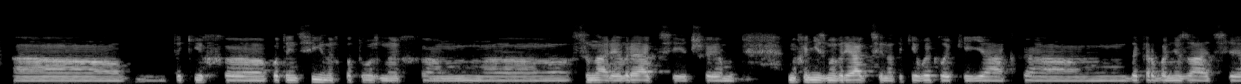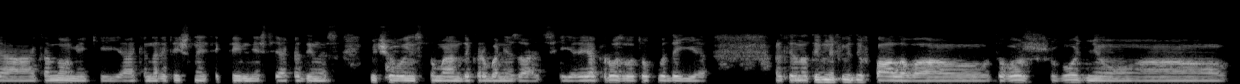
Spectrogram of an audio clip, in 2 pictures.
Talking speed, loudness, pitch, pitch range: 75 wpm, -24 LUFS, 95 Hz, 90-100 Hz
